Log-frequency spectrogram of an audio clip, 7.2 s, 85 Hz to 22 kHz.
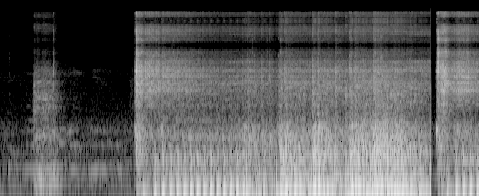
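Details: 1998 Polaris Scrambler 500 H.O. after the starter bendix was cleaned, greased and reinstalled; it had been sticking on the flywheel and grinding: a short starter pull, then the single cylinder catches cleanly and runs a steady thumping idle with no grinding.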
